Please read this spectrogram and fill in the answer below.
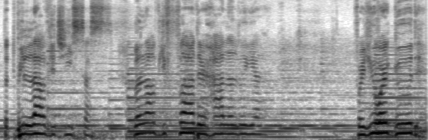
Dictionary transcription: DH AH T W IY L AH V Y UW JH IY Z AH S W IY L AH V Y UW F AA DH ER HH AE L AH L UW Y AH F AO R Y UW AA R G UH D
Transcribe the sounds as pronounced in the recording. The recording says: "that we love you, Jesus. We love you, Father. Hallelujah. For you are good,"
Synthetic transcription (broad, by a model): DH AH T W IY L AH V Y UW JH IY S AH S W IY L AH V Y UW F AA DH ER HH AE L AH L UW Y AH F AO R Y UW AA R G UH D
